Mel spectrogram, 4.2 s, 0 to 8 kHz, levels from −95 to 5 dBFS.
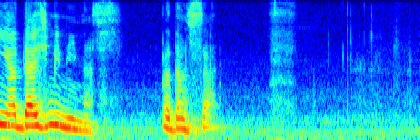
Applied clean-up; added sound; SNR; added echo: none; none; none; none.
